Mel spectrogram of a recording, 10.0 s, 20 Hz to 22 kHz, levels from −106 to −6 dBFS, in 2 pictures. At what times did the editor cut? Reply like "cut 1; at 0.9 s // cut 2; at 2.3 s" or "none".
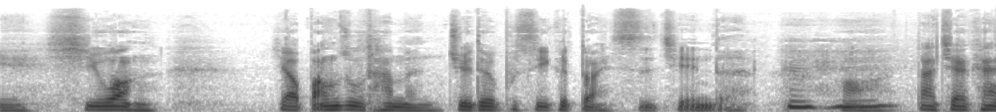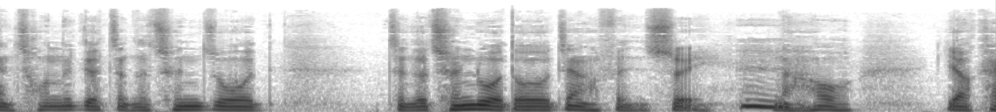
none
